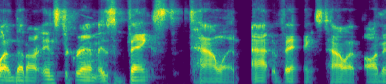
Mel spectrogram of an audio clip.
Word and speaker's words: Vangst: Yeah, so correct pronunciation is Vangst. It's Dutch for catch. Dutch for to catch.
